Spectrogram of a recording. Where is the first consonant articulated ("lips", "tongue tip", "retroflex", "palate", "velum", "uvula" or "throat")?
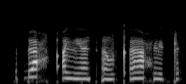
tongue tip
